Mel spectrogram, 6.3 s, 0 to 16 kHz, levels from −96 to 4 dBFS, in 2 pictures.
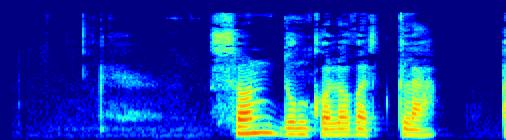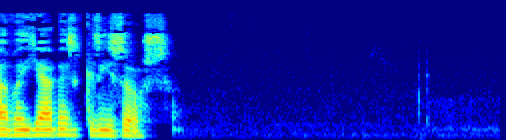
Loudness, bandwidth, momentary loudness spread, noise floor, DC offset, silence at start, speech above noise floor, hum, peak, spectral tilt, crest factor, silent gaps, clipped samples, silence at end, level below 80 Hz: -24 LUFS; 11.5 kHz; 13 LU; -78 dBFS; under 0.1%; 1.3 s; 54 dB; none; -2 dBFS; -5.5 dB/octave; 24 dB; none; under 0.1%; 2.15 s; -76 dBFS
